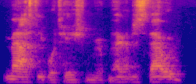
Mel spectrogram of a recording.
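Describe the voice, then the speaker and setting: A man in his late twenties hosts a podcast interview with a fairly low voice. He chats in a relaxed, rambling way, full of asides. His voice carries a noticeable roomy echo. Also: quick pace, a crowd in the background. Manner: relaxed, chatty, rambling with fillers and praise. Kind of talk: casual interview chat.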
